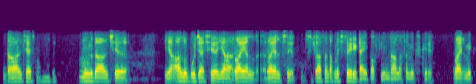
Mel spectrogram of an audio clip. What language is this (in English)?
Kashmiri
